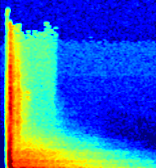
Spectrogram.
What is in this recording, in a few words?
Ram Step Walk Dirt; Animals; DE; Warframe; Quests; Duviri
